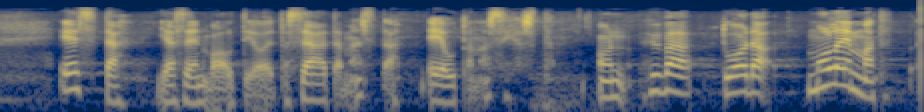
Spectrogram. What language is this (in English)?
Finnish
